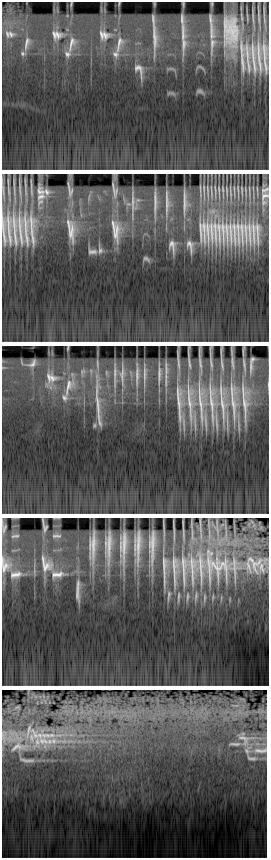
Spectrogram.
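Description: Songbirds chirping and singing: short whistled chirps and glides, broken every few seconds by fast rattling trills.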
